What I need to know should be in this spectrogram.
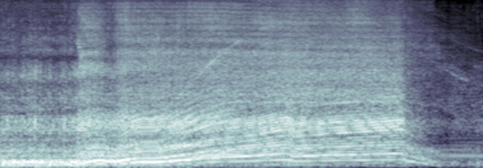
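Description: A car engine revs up hard, rising in pitch.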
